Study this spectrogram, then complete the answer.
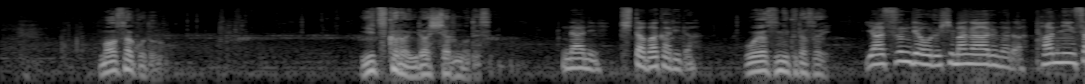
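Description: A man speaks calmly and gravely.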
